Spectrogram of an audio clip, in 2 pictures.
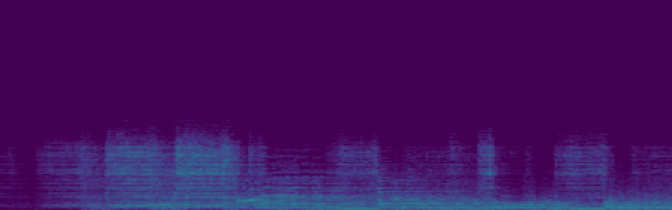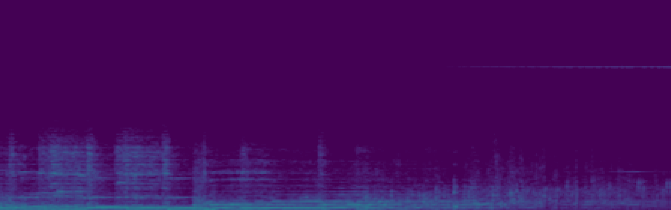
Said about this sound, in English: You hear the applause there?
